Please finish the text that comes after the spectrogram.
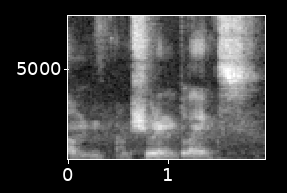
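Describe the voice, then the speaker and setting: A man with a slightly gravelly voice co-hosting a podcast, chatting casually about films and games. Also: fairly low pitch, slow, background noise. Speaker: podcast co-host.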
